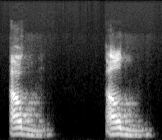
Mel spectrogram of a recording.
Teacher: sifatnya dia jahar sifatnya nafas ditahan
